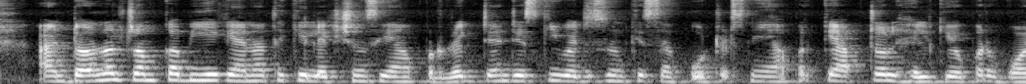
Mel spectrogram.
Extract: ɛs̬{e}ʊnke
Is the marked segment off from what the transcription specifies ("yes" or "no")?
no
